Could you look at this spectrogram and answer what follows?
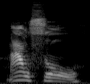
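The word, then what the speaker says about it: Mousehole: country down to Cornwall Ary down to Cornwall mousel mousel mous mousel yeah you got it yes it's m you get a character and you can do these things yes the mouse mousel that's how Hagrid would say it mous yeah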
